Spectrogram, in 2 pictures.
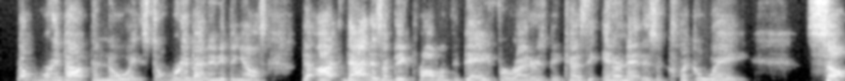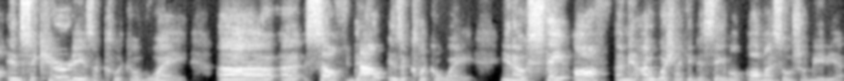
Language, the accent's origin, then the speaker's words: English; Pasadena, California, United States; growing up in Pasadena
